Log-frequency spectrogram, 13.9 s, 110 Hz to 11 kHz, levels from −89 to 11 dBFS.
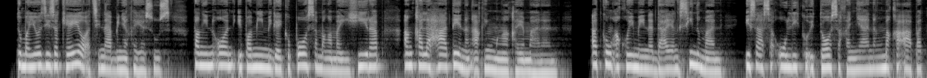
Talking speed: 145 wpm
